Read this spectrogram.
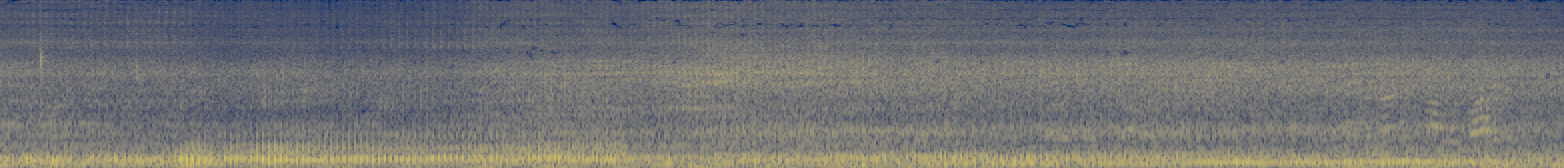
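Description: Motorbike engines hum as they pass by on a street.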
